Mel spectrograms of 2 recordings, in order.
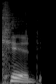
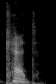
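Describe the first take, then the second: First: The vowel is a plain short i sound. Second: The vowel sounds close to an e sound. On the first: The speaker calls it wrong. "you don't say kid" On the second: The speaker calls it right. "if there's an I, it's basically an E"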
